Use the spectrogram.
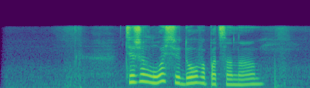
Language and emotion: Russian, sad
